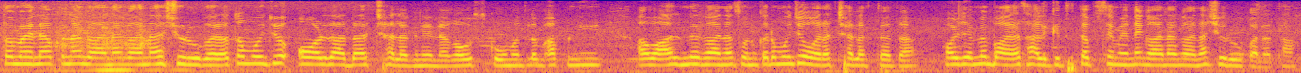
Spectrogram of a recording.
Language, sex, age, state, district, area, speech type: Urdu, female, 18-30, Delhi, North East Delhi, urban, spontaneous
